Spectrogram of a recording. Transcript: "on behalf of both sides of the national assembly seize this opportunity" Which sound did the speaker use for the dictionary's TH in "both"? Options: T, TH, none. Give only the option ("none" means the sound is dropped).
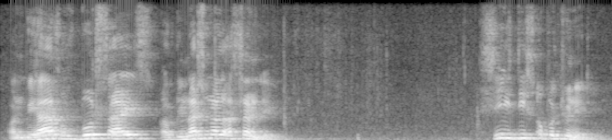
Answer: T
